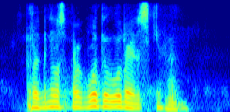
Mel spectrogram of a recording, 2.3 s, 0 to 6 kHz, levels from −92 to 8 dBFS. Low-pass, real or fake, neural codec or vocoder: 5.4 kHz; fake; codec, 16 kHz, 1 kbps, FreqCodec, larger model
